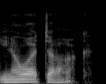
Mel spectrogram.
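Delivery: put-on New England accent. Retelling what a man told him after his apology, New England accent. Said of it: "Kind of in that New England accent".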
